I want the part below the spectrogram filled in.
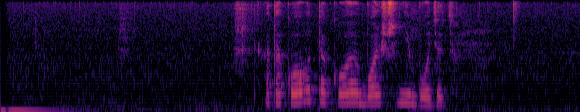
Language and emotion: Russian, neutral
